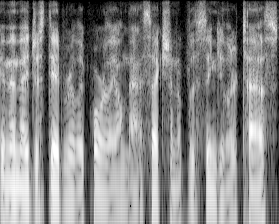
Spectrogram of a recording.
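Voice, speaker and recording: In a very clean recording with a silent background, a man's voice is heard. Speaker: workshop instructor for a live-action roleplay group. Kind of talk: lecture with questions from attendees. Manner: fast; unscripted, with hesitations.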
